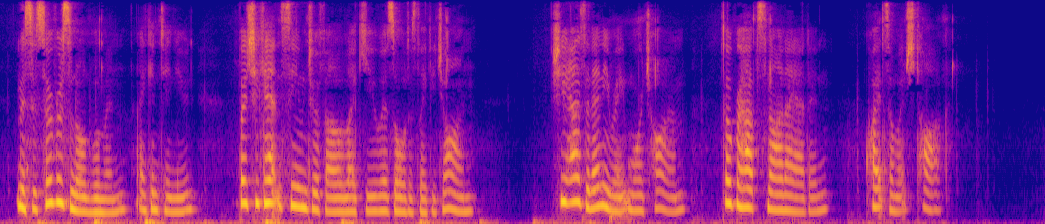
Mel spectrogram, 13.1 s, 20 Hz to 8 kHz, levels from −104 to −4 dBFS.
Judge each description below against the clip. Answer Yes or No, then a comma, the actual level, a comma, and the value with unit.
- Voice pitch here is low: No, high, 210 Hz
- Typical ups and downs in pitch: Yes, average, 4.5 semitones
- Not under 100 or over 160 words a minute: No, average, 170 wpm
